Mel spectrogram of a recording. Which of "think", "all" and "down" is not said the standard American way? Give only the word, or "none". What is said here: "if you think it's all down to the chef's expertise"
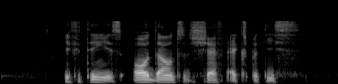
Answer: think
